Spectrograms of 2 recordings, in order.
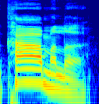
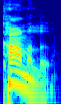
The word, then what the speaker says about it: Kamala: all right uh oh so it's K like coming uh like Allah so Kamala Kamala so yeah it is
